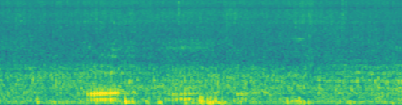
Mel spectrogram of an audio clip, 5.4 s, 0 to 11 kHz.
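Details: Fallow deer in rut in a small enclosure in Český ráj, Czech Republic, 2021: a single brief, deep groan with a rough pulsed texture, followed by soft low rumbling and rustling.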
